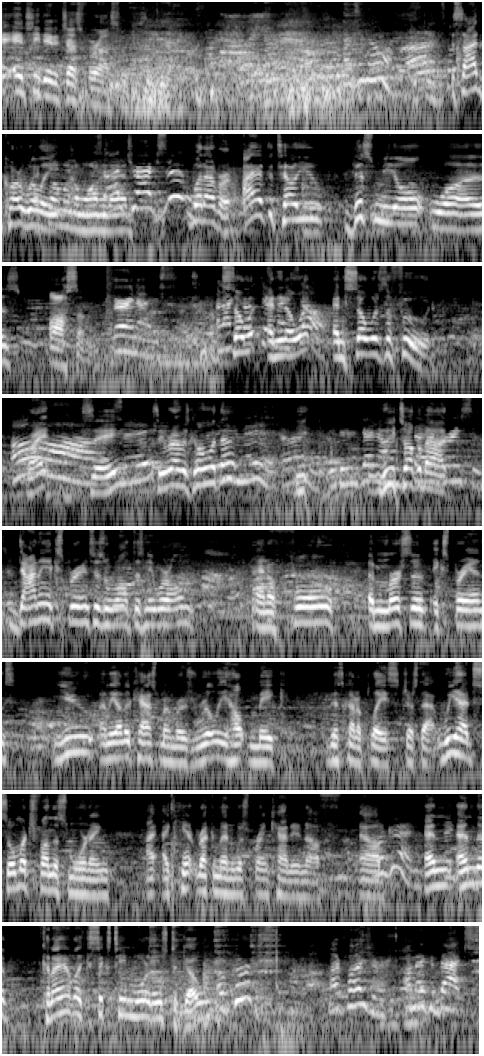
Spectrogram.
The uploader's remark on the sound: Live restaurant review of the Whispering Canyon Cafe. Join us virtually around the breakfast table for our live restaurant review of one of Walt Disney World's most fun, engaging, well-themed, entertaining and delicious experiences - the Whispering Canyon Cafe at Disney's Wilderness Lodge.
